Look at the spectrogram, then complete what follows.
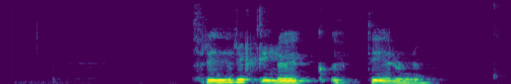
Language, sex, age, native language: Icelandic, female, 30-39, Icelandic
